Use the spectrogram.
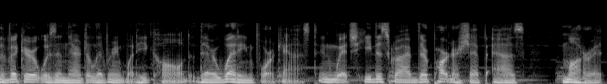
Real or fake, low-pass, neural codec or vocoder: real; 7.2 kHz; none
